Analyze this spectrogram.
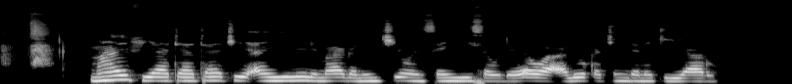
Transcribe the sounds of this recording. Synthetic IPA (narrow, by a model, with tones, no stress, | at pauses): ma˦ha˦jɸɪ˨jaː˦taː˦taː˦t͡ʃeː˦˨ʔa˦ɲji˦meː˦ni˨maː˦ɡɐ˨nɪ˦nt͡ʃiː˦wɔ˨nsɐ˦ɲji˦sa˨wda˨jɐ˦waː˨ʔa˨loː˦kɐ˨t͡ʃɪ˦nda˨nɐ˦kʲeː˨jaː˦ɽoː˨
